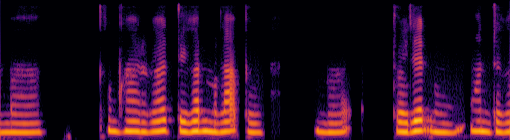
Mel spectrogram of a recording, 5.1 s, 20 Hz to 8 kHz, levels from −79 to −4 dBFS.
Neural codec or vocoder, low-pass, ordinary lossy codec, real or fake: none; 7.2 kHz; none; real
